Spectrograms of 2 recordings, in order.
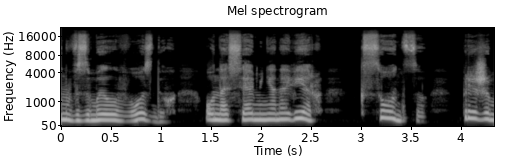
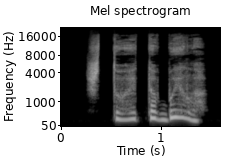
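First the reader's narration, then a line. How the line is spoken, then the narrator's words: Hoarse whisper. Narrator (Russian): хрипло прошептала я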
